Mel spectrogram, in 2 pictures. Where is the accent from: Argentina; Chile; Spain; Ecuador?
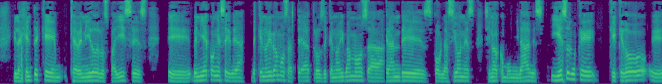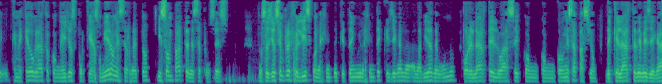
Ecuador; para nosotros como ecuatorianos no la conocemos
